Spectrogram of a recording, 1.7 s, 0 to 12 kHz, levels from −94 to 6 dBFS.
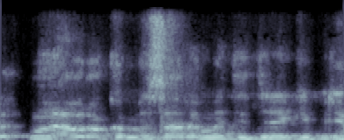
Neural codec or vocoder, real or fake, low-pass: none; real; 10.8 kHz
